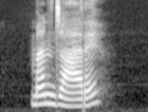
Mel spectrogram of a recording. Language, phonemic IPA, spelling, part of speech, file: Italian, /manˈdʒare/, mangiare, noun / verb, It-mangiare.ogg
